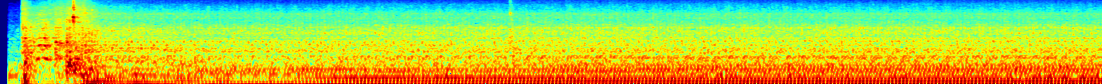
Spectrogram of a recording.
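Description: Tractor engine sound running steadily at an even idle-like pitch, with a short sharp burst a little under a second in.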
